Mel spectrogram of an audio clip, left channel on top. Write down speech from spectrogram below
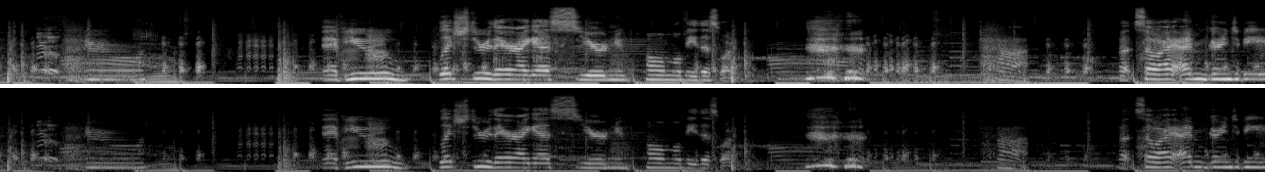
If you glitch through there, I guess your new home will be this one. So I'm going to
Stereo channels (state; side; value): quieter; right; 9.8 dB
